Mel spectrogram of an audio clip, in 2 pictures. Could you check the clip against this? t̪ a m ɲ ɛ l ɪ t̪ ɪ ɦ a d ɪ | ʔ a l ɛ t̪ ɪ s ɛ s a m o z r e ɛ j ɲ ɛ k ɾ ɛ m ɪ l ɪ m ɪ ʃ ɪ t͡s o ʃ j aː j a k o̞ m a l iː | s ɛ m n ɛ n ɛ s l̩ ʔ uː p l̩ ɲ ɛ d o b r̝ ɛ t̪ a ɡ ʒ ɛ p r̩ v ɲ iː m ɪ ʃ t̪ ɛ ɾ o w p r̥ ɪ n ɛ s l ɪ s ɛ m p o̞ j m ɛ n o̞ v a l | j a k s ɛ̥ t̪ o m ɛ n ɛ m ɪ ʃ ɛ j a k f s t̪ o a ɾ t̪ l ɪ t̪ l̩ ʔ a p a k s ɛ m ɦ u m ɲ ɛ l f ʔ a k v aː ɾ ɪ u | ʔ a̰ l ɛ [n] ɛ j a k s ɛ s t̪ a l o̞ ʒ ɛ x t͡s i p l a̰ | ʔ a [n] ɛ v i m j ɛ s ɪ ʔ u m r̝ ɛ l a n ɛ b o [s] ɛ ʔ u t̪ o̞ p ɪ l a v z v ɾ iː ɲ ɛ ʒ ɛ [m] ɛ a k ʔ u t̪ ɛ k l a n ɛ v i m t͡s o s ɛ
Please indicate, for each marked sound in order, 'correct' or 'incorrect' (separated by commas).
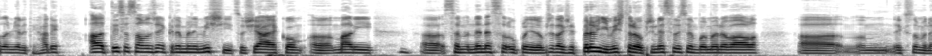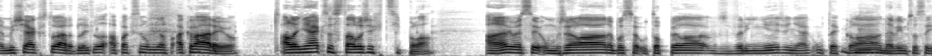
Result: incorrect, correct, correct, incorrect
